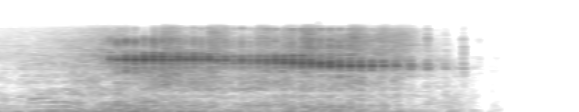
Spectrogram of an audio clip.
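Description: A dolphin gives a rapid, buzzy, pulsed squawk that holds a steady pitch, then fades after two seconds.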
